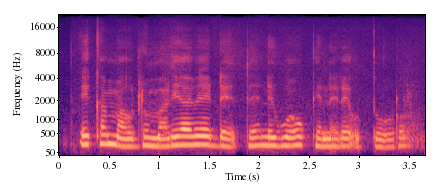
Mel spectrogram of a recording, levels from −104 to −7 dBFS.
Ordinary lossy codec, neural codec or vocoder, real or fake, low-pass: none; codec, 44.1 kHz, 7.8 kbps, DAC; fake; none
